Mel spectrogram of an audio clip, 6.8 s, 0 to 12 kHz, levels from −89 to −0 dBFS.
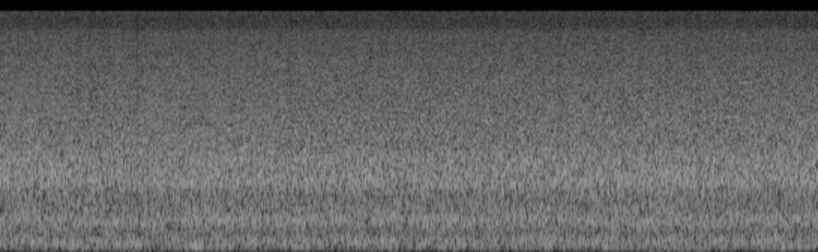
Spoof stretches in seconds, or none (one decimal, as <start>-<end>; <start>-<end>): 0.0-0.6; 1.1-2.4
